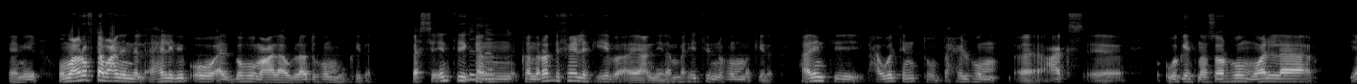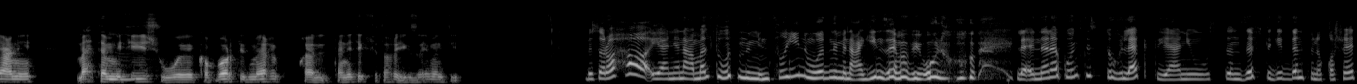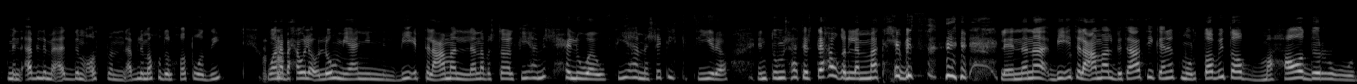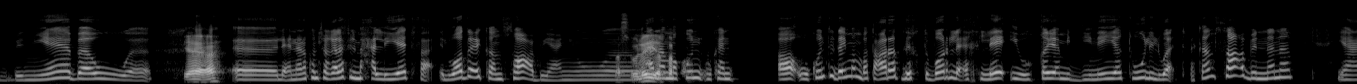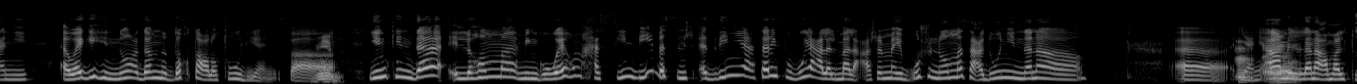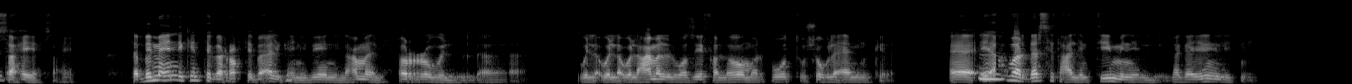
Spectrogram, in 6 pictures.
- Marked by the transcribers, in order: "ودن" said as "وتن"; laughing while speaking: "زَي ما بيقولوا"; other noise; unintelligible speech; tapping; laugh
- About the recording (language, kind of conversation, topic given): Arabic, podcast, إزاي بتختار بين شغل بتحبه وبيكسبك، وبين شغل مضمون وآمن؟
